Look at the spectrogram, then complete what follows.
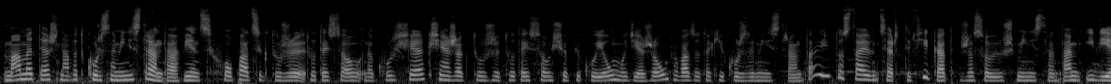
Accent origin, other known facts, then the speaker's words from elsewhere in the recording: Płonka Kościelna, Podlaskie Voivodeship, Poland; z Płonki Kościelnej, więc dzieci, które do naszej szkoły chodzą, też są właśnie na tych koloniach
